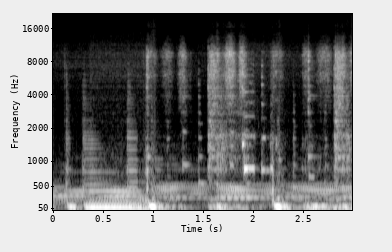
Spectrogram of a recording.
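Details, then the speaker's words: 2004 Toyota Avalon rear subwoofer after replacing the rattling stock JBL speaker: heavy, clean bass thumps with bass turned all the way up, no buzzing or rattling. "what the bass turned up all the way sounds good no more rattles and you're done I think it sounds great way better of course than the crazy rattle and vibration that what's going on before"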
